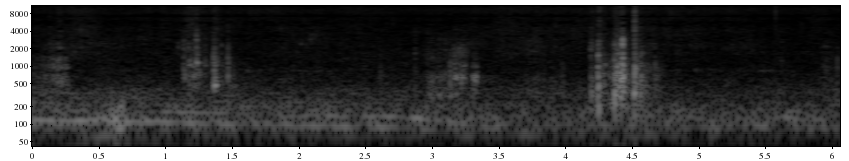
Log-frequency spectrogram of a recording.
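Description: Mud-covered plastic toys clunking and knocking as they are picked up off a wooden tray and dropped into a plastic basket: a few short separate knocks, the loudest a quick cluster about four seconds in.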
